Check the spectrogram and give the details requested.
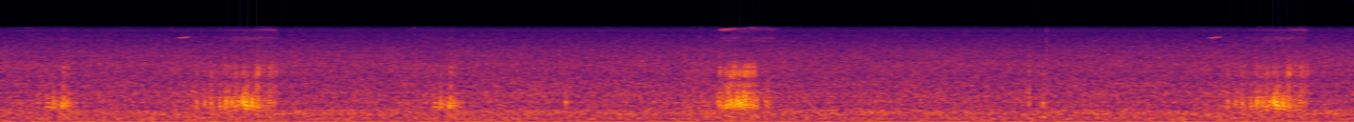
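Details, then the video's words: A kitten snoring: soft, rasping breaths, each a short noisy swell, come back every two to three seconds over a steady hiss. "Snoring kitten aggrevates older brother"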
